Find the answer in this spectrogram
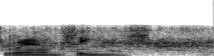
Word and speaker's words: Ramses: That's pronounced Ramses. Like the Pharaoh, Ramses, that kind of shit.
